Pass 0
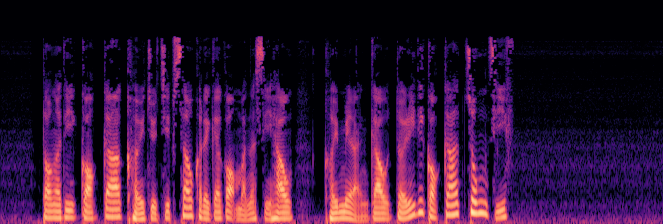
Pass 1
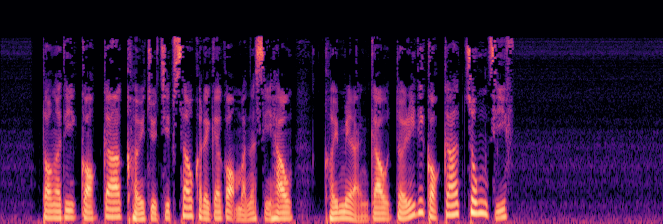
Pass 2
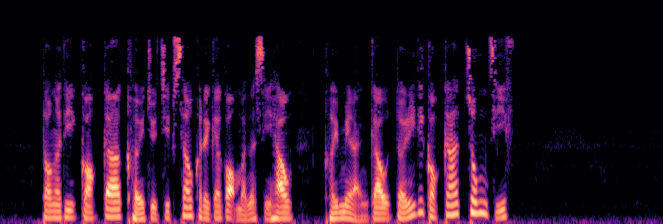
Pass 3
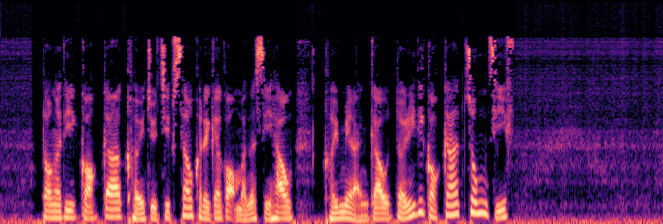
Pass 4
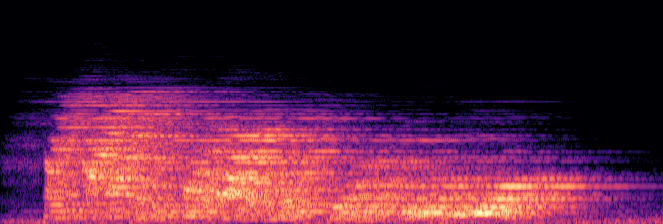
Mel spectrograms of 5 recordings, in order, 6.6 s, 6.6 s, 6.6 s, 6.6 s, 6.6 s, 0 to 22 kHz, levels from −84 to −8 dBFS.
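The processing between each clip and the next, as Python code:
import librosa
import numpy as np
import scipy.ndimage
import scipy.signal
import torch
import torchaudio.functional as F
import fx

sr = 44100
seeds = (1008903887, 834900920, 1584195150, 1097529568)

y1 = fx.high_shelf(x, sr, hz=6100.0, db=9.5)
y1 = y1 * librosa.db_to_amplitude(2.0)
y2 = fx.bin_expand(y1, sr, power=1.5)
y2 = fx.bell_lfo(y2, sr, hz=0.79, low_hz=430.0, high_hz=1900.0, db=9)
y3 = fx.env_flatten(y2, sr, amount_pct=50)
y4 = fx.filter_sweep_lowpass(y3, sr, from_hz=1100.0, to_hz=210.0, start_s=0.82, end_s=4.06, q=5.1)
y4 = fx.rev_shimmer(y4, sr, seeds[0], rt60_s=1.3, semitones=7, shimmer_db=-2, drr_db=-7.5)
y4 = y4 * librosa.db_to_amplitude(-18.0)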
